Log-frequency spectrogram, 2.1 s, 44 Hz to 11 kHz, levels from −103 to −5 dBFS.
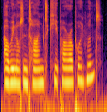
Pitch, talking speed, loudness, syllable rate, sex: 200 Hz, 250 wpm, -16 LUFS, 6.3 syllables/s, female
